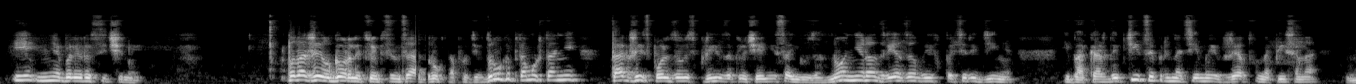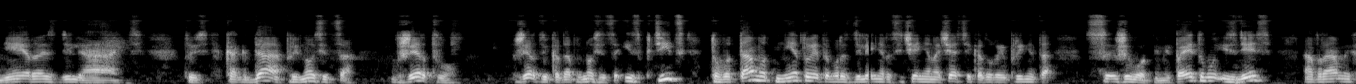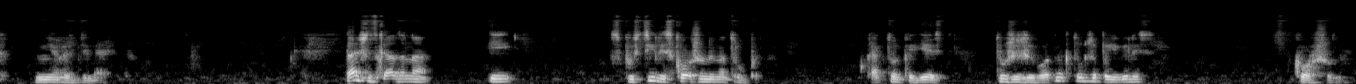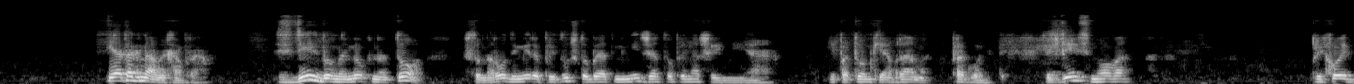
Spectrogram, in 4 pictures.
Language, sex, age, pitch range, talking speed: Russian, male, 40-59, 115-155 Hz, 115 wpm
